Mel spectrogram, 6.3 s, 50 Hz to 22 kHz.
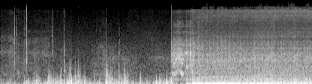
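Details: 1976 Suzuki GS750 four-cylinder four-stroke, pre-production dealer demonstrator, unit 434, built July 1976: handling noise, then fires cleanly at about 3.5 s and settles into a smooth, even idle; healthy start.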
